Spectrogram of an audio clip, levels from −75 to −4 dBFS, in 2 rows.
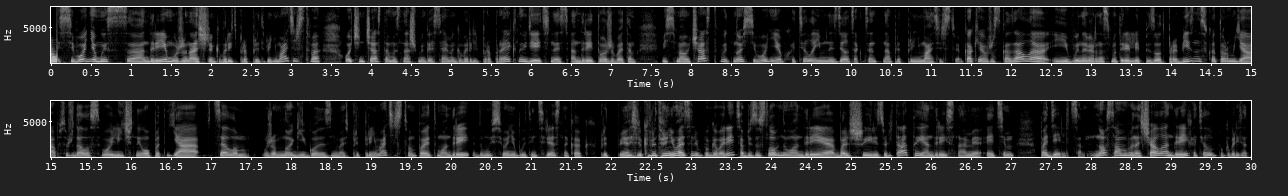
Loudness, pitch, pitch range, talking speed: -29 LUFS, 210 Hz, 195-235 Hz, 190 wpm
